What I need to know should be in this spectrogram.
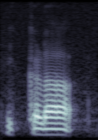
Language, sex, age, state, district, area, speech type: Telugu, male, 18-30, Telangana, Nalgonda, rural, spontaneous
